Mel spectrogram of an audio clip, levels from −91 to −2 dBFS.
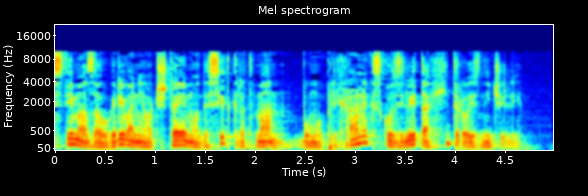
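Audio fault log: Throughout: AAC compression. The speech sounds dull and smeared, with nothing above 10 kHz and a warbling, fizzy texture on sibilants and held sounds. This is likely AAC-LC coding at a low bitrate, consistent with about 32 kbps.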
